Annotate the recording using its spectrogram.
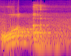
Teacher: In British media, you will often hear a different variation, where the T isn't a D sound, but a glottal stop, like water, like a stop. The speaker closes their vocal folds completely to stop the air.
